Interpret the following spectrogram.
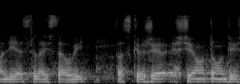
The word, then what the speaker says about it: Lyes Laissaoui: ceux qui se demandent comment on prononce c'est mon nom c'est tout simplement li laaou parce que j'ai j'ai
